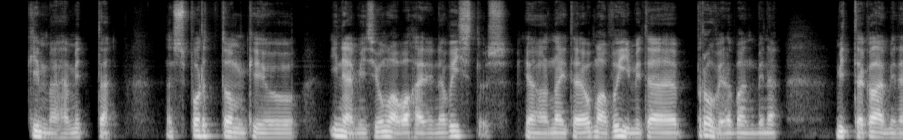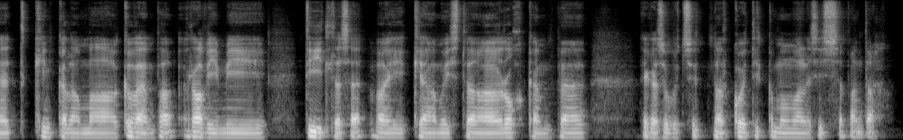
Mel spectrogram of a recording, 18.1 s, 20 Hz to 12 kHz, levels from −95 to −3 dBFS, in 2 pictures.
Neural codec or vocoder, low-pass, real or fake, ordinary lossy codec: none; none; real; none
